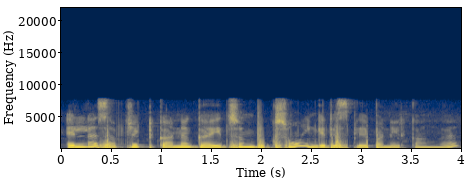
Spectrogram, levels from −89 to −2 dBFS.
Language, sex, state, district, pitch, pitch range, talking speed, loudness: Tamil, female, Tamil Nadu, Nilgiris, 250 Hz, 225-275 Hz, 105 wpm, -15 LUFS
